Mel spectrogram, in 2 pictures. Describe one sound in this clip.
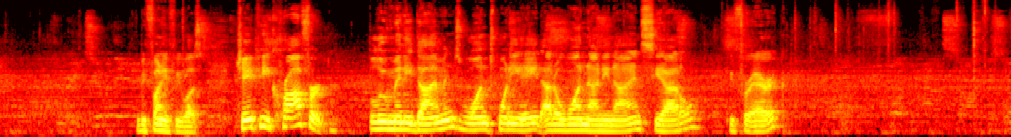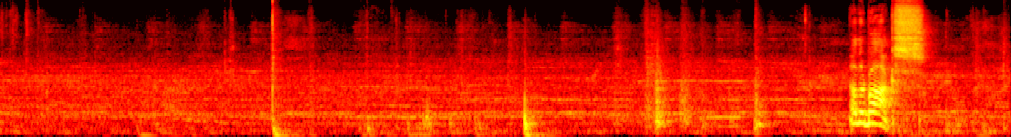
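Cards rustle and tap as hands handle them.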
